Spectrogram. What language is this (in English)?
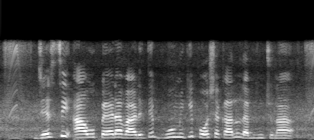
Telugu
